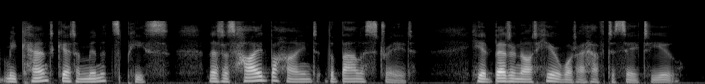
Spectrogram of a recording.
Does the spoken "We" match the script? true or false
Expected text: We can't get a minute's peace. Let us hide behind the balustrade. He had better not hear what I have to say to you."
false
